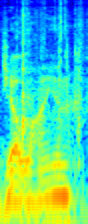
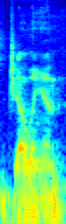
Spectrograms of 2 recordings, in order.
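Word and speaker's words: Gelion: to the pilot G2 gel lion oh I never know how to say that word how do you say that word jellian it looks like gel lion but it's jellian which is the stupid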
